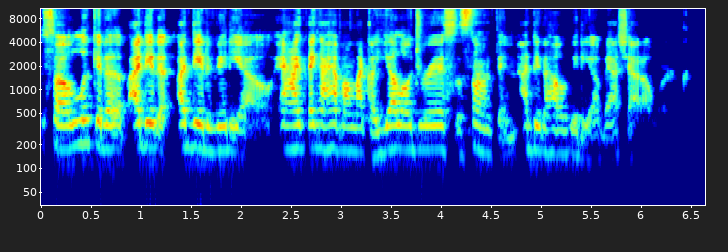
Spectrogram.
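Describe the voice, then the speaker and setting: A woman's voice: lowish voice, little pitch movement, fast talker, gravelly, sharp tone. A woman in her forties with a Southern US accent, hosting a candid, profane, confiding casual chat. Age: 40s. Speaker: host.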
